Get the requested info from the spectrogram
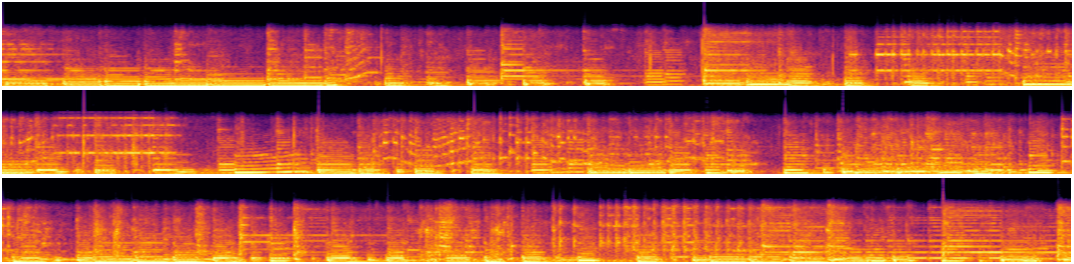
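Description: An acoustic guitar and an upright double bass playing a plucked instrumental improvisation together, the bass holding low notes under the guitar's picked lines. About twelve seconds in, a few clear ringing high notes are followed by sliding notes.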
